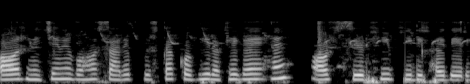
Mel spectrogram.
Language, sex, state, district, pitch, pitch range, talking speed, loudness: Hindi, female, Chhattisgarh, Balrampur, 230 Hz, 220-240 Hz, 230 wpm, -19 LUFS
